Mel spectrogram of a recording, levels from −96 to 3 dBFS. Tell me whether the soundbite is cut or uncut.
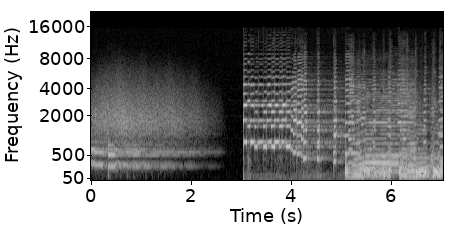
cut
